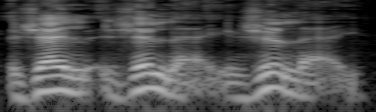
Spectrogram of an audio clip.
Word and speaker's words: gilet: It's a soft G, like a gilet.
